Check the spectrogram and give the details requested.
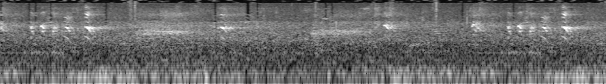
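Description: Birds giving short calls in small clusters, over the steady low background noise of an open, busy pedestrian square.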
